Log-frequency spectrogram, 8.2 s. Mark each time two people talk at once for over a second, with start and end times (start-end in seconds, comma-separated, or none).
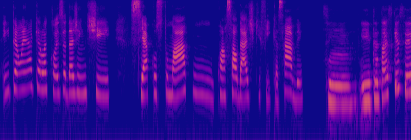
none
